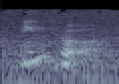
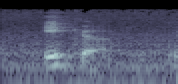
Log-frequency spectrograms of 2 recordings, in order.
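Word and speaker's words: ichor: Ica. – It's I-C-H-O-R. Ica. – Is there an N in it? – No. – Oh. – It's not like anchor.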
